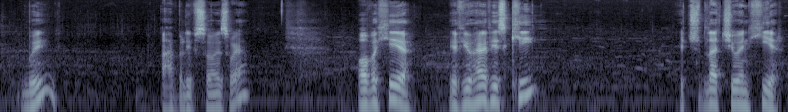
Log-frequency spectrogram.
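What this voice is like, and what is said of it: Convincing put-on accent. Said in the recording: “Why are you faking an accent? ... It's a good one.”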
